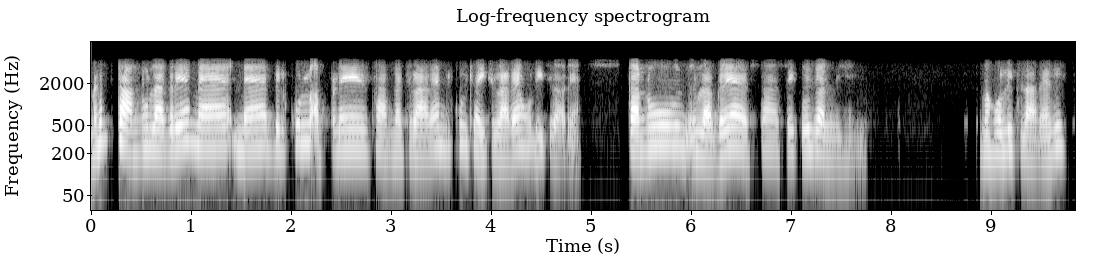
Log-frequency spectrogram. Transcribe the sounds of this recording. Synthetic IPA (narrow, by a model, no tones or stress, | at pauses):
mɛːnmt̪oaːnũːləɡɾeːaːmɛ̃ːmɛ̃ːbɪlkʊla̰pɳeːst̪ʰaːbnãːt͡ʃəlaːɾeãːbɪlkʊlsaːiːt͡ʃəlaːɾeãːɦo̰ːlḭːt͡ʃəla̰ːɾḛːã̰ː | t̪ʊaːnũːləɡɾeːaːst̪ãːəsekoːiːɡəlnĩːɦɛ̰ːɡḭː | mɛ̃ːɦoːliːt͡ʃəlaːɾeãːd͡ʒiː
